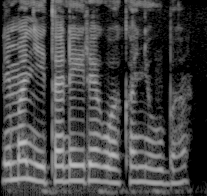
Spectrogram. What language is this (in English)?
Kikuyu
